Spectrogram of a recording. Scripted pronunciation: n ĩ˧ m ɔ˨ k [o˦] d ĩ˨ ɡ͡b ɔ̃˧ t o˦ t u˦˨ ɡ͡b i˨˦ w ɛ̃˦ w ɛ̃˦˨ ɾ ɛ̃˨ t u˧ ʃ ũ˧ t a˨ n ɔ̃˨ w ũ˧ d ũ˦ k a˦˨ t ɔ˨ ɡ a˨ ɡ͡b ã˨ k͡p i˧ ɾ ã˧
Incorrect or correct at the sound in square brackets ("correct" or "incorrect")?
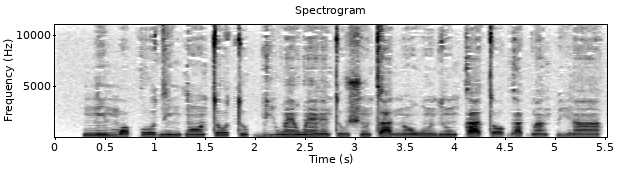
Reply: incorrect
